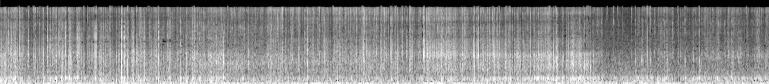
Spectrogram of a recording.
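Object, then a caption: Foam microphone windscreen. Long acrylic nails scratch and rub a round, soft, porous blue foam windscreen over a microphone, using both hands. The result is a steady, dense crackling rustle with a heavy low rumble underneath and a bright hiss on top, holding at an even level throughout.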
